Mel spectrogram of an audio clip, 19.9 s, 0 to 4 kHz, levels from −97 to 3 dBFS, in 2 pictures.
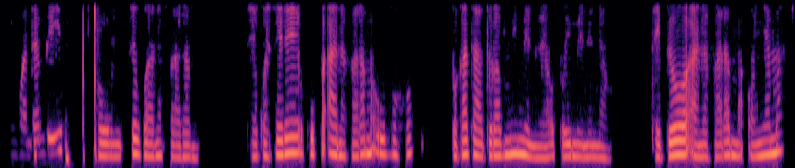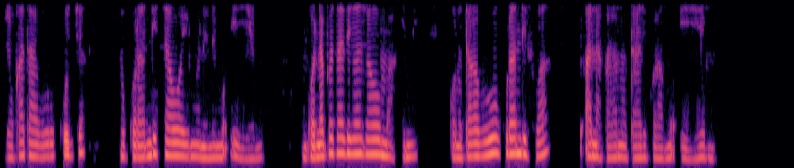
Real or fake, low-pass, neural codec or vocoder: real; 3.6 kHz; none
